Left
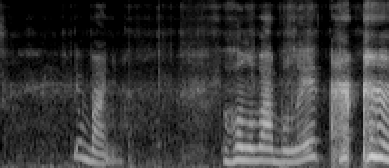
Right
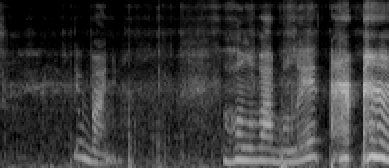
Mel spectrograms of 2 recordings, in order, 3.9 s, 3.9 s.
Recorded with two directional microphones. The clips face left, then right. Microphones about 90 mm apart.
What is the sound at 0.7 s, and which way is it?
Speech, 30° left (ahead or behind).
